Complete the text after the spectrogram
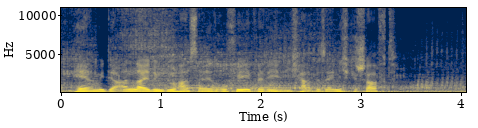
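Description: A monster roars loudly.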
